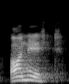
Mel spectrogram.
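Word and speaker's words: honest: আগে এন বসে কিন্তু এখানে ভয়েল না কিন্তু অনেস্ট এইচ এর উচ্চারণটা হয় না দশ এটা ব্যতিক্রম এখানে এন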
